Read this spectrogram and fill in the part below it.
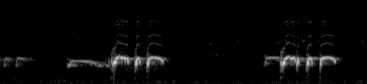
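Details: Zebra dove call used as a lure to get reluctant doves calling: two bursts of rolling, stuttered cooing notes, each a quick trill of mid-pitched coos lasting under a second, separated by silence.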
